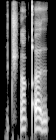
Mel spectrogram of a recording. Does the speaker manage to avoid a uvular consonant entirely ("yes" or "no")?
no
